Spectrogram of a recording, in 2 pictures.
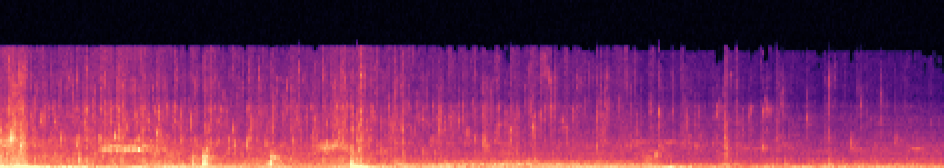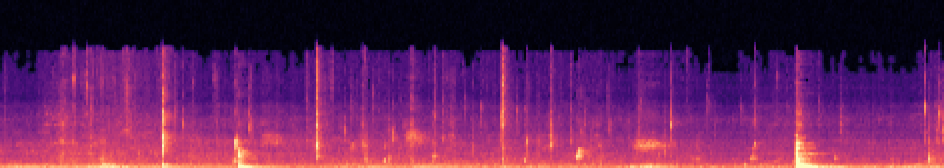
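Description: Silicone spatula stirring a thick tomato-and-cream gravy in a nonstick pot: soft wet stirring and slopping, with a few sharp knocks of the spatula against the pot, the loudest near the end.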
